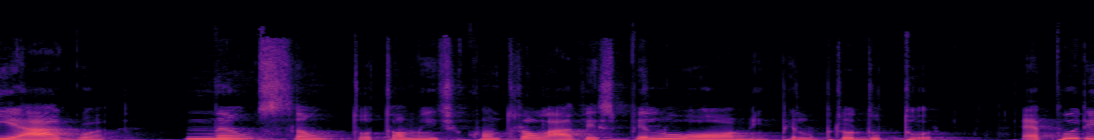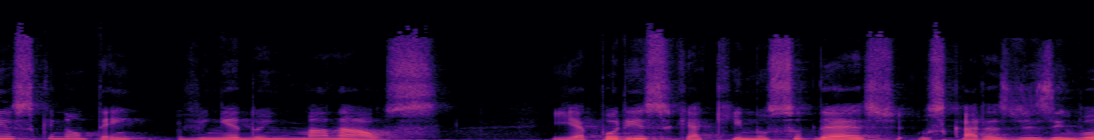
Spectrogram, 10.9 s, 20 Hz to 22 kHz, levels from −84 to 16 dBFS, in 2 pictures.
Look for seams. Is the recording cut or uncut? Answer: cut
